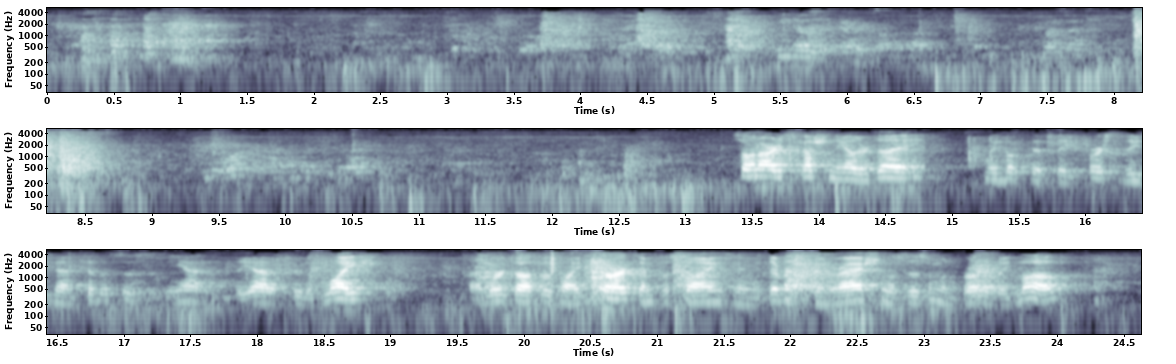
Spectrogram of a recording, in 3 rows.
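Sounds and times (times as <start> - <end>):
laughter: 0.1 - 1.6
door thumping shut: 8.1 - 8.9
speech: 13.4 - 19.0, 19.6 - 24.2.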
